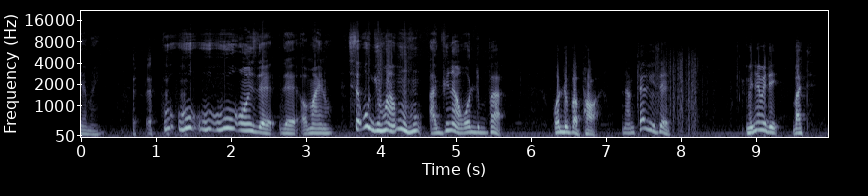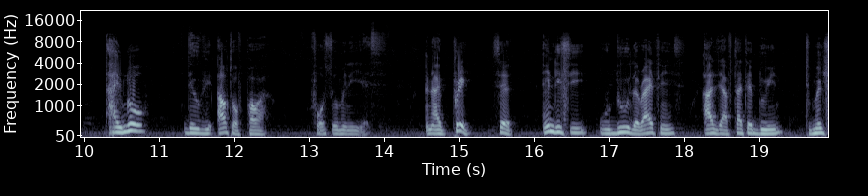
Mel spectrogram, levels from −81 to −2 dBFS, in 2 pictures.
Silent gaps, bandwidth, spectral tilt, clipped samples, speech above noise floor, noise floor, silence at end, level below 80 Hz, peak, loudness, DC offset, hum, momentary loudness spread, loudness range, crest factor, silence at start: none; 15.5 kHz; -6.5 dB/octave; under 0.1%; 28 dB; -58 dBFS; 0 s; -60 dBFS; -16 dBFS; -32 LUFS; under 0.1%; none; 16 LU; 6 LU; 14 dB; 0 s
